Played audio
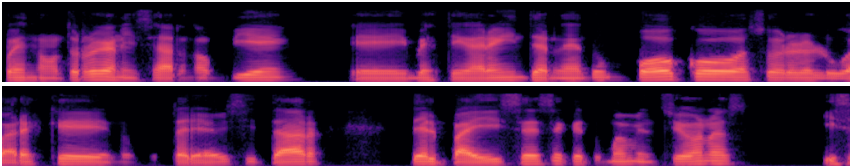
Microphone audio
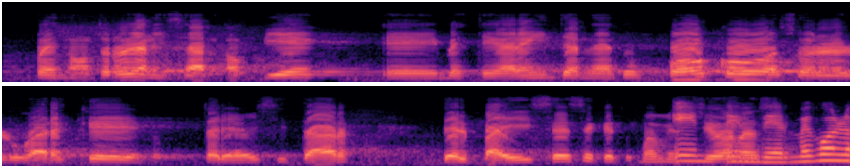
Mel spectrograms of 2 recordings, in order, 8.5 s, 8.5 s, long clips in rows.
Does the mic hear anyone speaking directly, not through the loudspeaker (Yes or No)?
Yes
